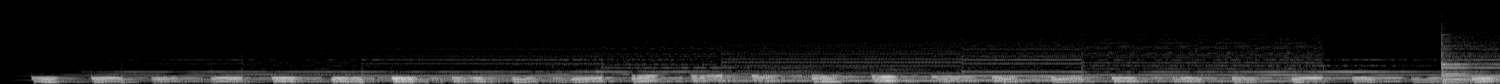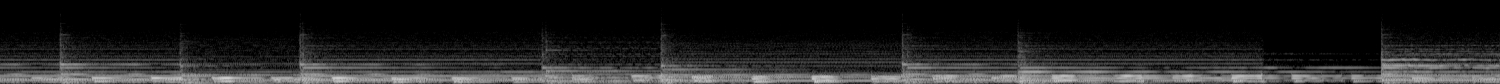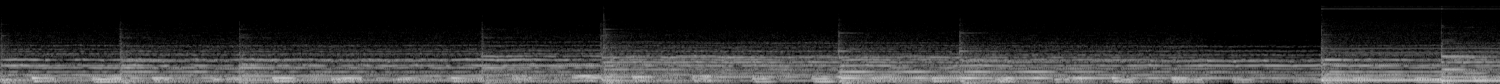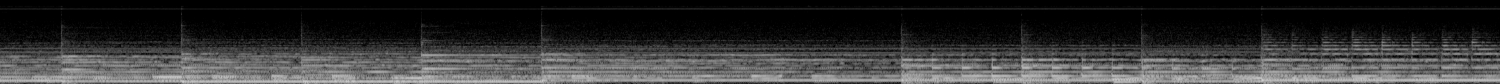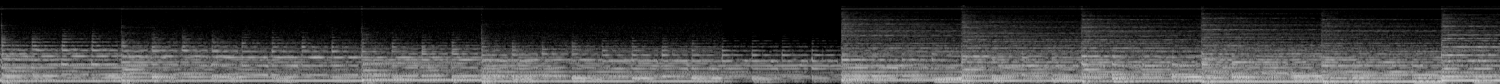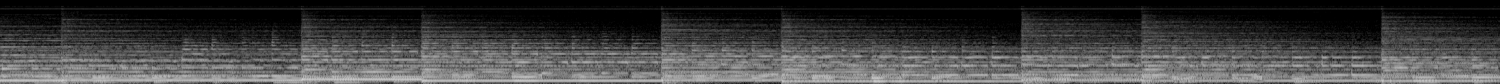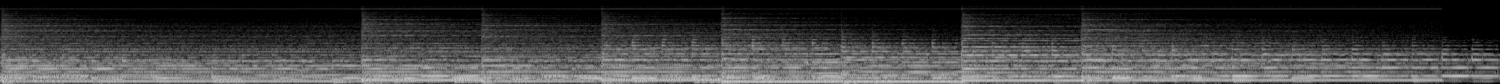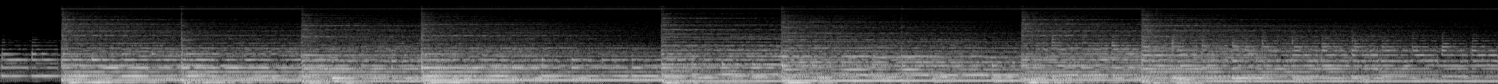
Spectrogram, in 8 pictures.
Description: Diverse, intelligent electronica from london.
